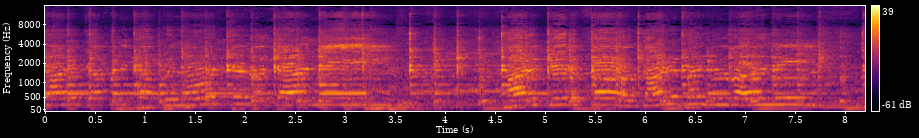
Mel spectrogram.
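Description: Music with tabla drumming under a melodic line that holds notes and slides in pitch.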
